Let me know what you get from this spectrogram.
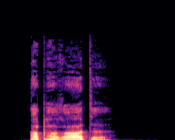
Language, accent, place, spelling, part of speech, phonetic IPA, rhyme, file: German, Germany, Berlin, Apparate, noun, [apaˈʁaːtə], -aːtə, De-Apparate.ogg
- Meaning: nominative/accusative/genitive plural of Apparat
